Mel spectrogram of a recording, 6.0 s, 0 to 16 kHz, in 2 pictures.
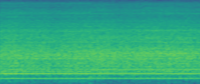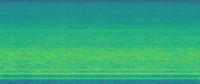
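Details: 350 Chevy with Vortec heads and flat tappet cam, priming oil pump with a drill before first start: steady high drill whine, no surging or grinding; after 2 minutes oil at every rocker, 50 psi pressure; priming normally.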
